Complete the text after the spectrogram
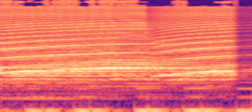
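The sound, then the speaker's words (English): Loud electronic alarms blare without pause: a steady, harmonically rich tone over a low buzzing pulse that throbs roughly twice a second, with no voices, until the tone cuts out near the end. “Shut off the damn alarms.”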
